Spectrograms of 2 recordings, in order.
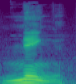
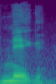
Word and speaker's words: Ning: By the way, I found out that this is actually pronounced Ning instead of Nig.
